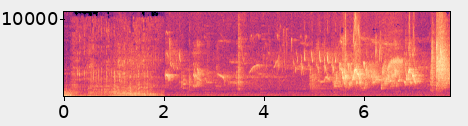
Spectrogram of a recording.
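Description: A low rumbling hum for about two seconds, which cuts off. Then high, squeaky chirps with quick pitch glides, typical of Eurasian spoonbill chicks begging at the nest while being fed. The chirps get louder and busier about five seconds in.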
